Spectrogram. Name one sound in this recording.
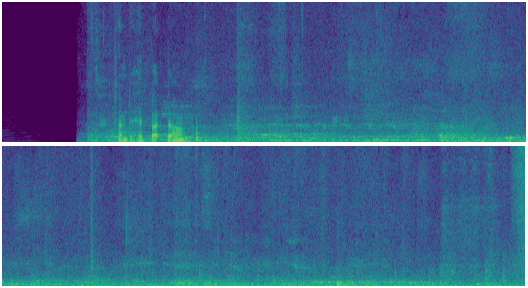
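Footsteps thud and creak on wooden stairs and floorboards.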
